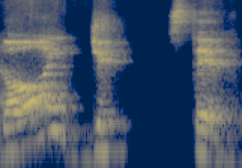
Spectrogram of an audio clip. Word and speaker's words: digestive: عارفين وين ذا ليدر E comes after the letter G, we pronounce the letter G, J. حرف الجي لما يجي ورا I أو E أو Y بنطول J, J, J. يبقى اسمها digestive، والI ساكن E هنا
